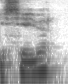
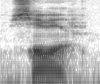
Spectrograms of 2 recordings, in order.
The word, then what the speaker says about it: Север: Потом знаменитый римский император Септимий Север, один из самых сильных римских императоров. – Извините, поправлю, Север.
